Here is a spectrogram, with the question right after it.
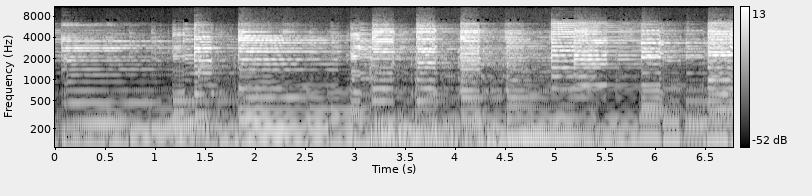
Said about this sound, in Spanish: Desde esos rasgueos coquetos y discretos de la guitarra, ya te está diciendo, aquí hay una buena canción.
